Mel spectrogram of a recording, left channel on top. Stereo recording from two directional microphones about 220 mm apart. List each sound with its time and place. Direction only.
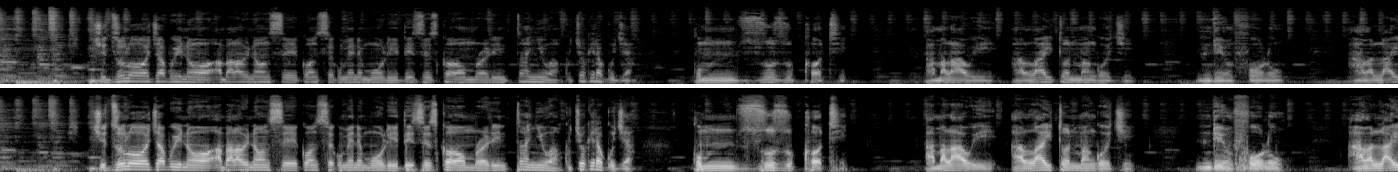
0.9 s speech: 40° right (ahead or behind)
